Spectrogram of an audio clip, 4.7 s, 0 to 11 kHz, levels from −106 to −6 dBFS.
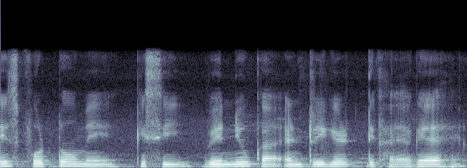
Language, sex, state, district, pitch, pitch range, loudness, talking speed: Hindi, male, Uttar Pradesh, Lucknow, 130 Hz, 125-135 Hz, -17 LUFS, 140 wpm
